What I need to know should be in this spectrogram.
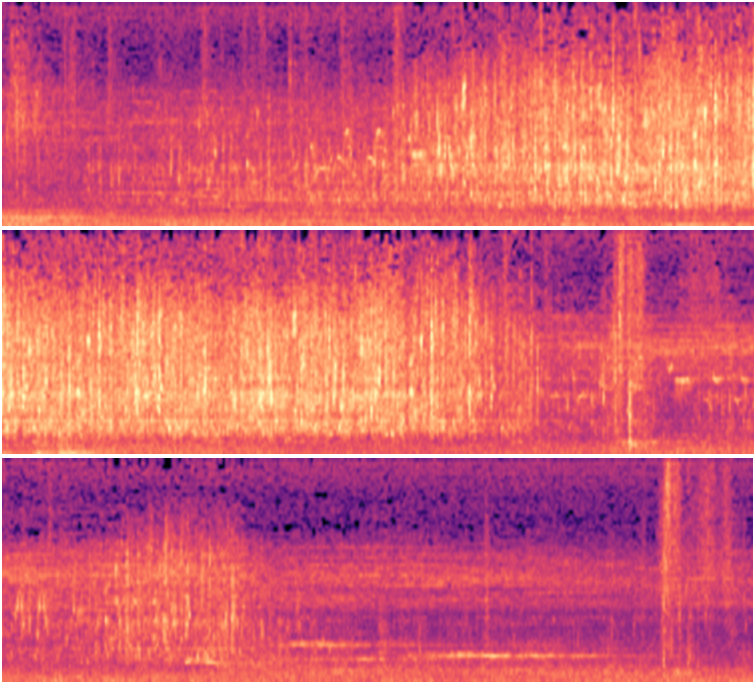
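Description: Footsteps crunch on grass and stone.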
